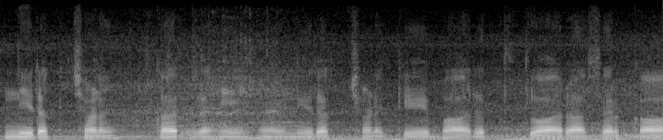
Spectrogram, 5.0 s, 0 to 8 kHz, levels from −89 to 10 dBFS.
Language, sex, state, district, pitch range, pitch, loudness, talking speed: Hindi, male, Madhya Pradesh, Katni, 100-110 Hz, 105 Hz, -18 LUFS, 110 wpm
